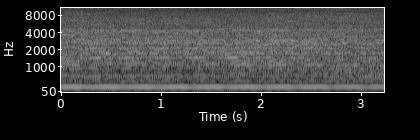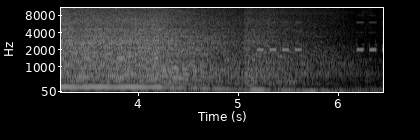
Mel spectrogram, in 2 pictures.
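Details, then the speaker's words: Car came in as taking off on its own with the accelerator not slowing down; engine holds a hard, steady high rev with no throttle change while on the brake, then winds down once freed; a floor mat was jamming the gas pedal. "it helps if you don't put your your M there on your God gas pedal"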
